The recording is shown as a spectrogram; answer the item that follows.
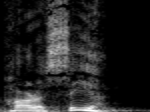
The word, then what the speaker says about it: parousia: It is the Greek word parousia.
